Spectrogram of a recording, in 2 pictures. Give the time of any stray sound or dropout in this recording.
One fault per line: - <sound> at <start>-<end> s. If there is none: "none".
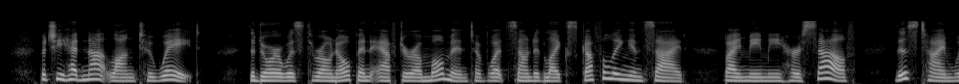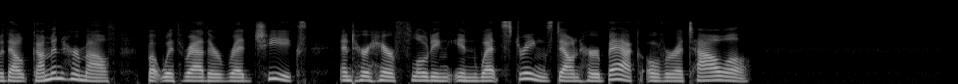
none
